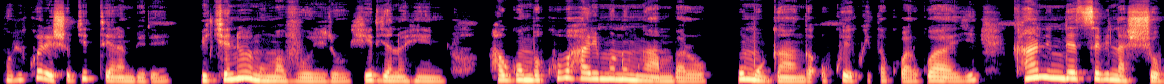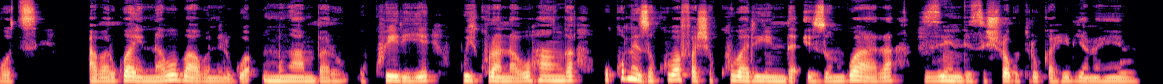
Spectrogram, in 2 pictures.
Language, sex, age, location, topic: Kinyarwanda, female, 18-24, Kigali, health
